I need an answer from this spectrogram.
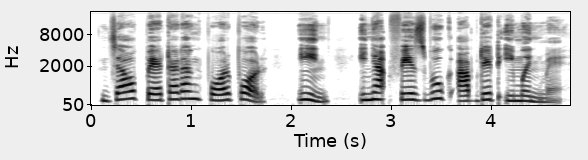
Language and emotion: Santali, neutral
